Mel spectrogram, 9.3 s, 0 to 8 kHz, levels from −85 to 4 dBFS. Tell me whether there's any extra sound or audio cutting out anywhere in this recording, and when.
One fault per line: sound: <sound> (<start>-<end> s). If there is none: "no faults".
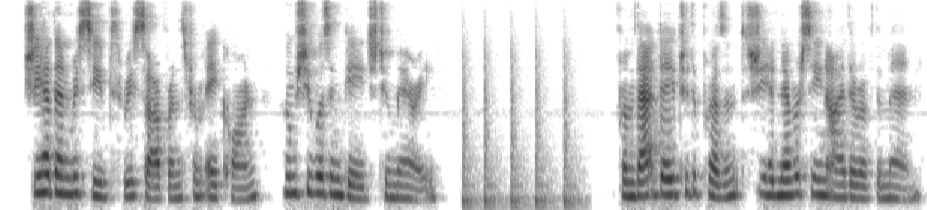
sound: thud (4.6-5.9 s)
